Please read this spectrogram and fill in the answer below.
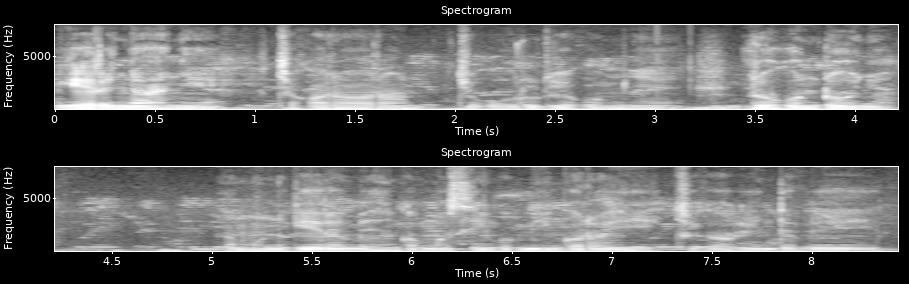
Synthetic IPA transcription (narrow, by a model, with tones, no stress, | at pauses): ke˦ɾe˨ɲa˨ɲi˦t͡ʃɔ˨kɔ˦ɾɔ˦ɾɔ˦nt͡ʃo˦ko˨ɾu˦ɾjo˦ko˨mɲe˦i˦ɾo˦ko˦ndo˦ɲo˦ | a˨mu˦n˦ke˦ɾe˦me˨ŋɡo˦mo˦si˦ŋɡo˦mi˨ŋɡo˦ɾo˦i˦t͡ʃi˦ko˨kiː˦nde˦βe˦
